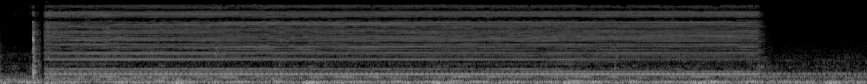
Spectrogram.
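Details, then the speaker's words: GE electric dryer after timer switch replacement: the end-of-cycle signal gives a steady, even buzz for about seven seconds, then cuts off cleanly. It works normally for the first time in years. "Did y'all hear that? Did you hear that? It hasn't done that in years."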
